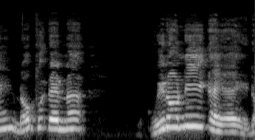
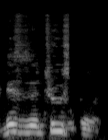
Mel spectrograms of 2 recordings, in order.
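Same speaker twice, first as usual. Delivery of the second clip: quiet aside; 6 semitones lower, 11 dB quieter than usual. Real, not acted. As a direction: lower and much softer, tossed off.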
